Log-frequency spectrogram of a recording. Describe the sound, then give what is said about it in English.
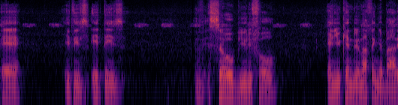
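Crickets chirp at sunset near the equator, a faint, steady high pulsed trill repeating under people talking throughout. “We can hear the crickets chirping in the background as the sunset is arriving”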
